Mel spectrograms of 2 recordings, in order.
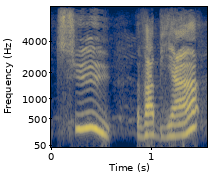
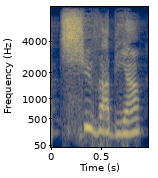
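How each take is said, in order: First: "tu" slow with a clean T in "tu vas bien"; correct "tu". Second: "tu" turned into "tchu" in "tu vas bien"; wrong "tchu". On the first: Shown as a demonstration. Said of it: "Non, c'est tu vas bien". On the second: Retold or imitated. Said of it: "On dit pas tu vas bien".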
